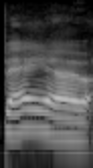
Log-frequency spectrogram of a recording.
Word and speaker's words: Bello: Bello is pronounced Bayo.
